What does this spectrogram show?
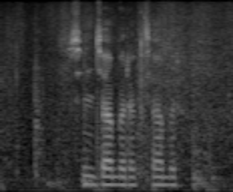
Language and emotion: Russian, neutral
